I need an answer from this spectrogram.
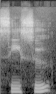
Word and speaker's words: sisu: So it's pronounced as sisu.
